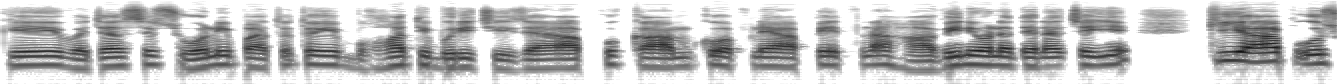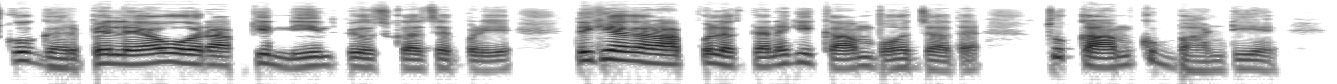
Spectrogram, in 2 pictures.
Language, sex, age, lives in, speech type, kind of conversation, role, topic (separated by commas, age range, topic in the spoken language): Hindi, male, 20-24, India, conversation, advice, advisor, कार्य और निजी जीवन के बीच सीमाएँ तय न कर पाना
